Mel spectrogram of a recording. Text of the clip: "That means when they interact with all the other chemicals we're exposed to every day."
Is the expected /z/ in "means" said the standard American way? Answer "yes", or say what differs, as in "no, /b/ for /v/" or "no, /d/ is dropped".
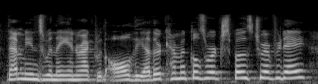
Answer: yes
